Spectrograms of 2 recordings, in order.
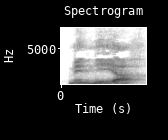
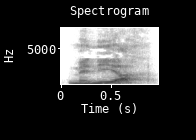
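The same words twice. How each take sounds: No difference in how they are said.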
